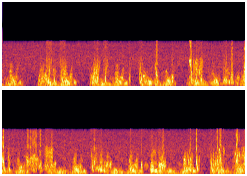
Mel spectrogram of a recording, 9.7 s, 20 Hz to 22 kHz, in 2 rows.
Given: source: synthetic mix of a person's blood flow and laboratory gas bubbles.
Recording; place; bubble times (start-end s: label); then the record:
Doppler ultrasound of blood flow; precordium
0.76-1.09 s: bubbles
1.14-1.26 s: bubbles
1.79-1.96 s: bubbles
2.02-2.11 s: bubbles
2.52-2.58 s: bubbles
2.71-2.83 s: bubbles
3.04-3.14 s: bubbles
3.36-3.48 s: bubbles
3.71-4.03 s: bubbles
4.40-4.63 s: bubbles
4.77-4.93 s: bubbles
4.96-5.04 s: bubbles
5.32-5.88 s: bubbles
6.61-6.92 s: bubbles
7.41-7.47 s: bubbles
7.60-8.12 s: bubbles
8.54-8.84 s: bubbles
8.99-9.31 s: bubbles
9.49-9.74 s: bubbles
From the record:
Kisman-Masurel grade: 243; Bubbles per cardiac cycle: several, 3 to 8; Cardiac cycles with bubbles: 100%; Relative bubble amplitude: loud (0.450 to 0.775); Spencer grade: 3 (all of the cardiac periods contain showers or single bubble signals, but not dominating or overriding the cardiac motion signals); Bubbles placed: anywhere in the cardiac cycle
